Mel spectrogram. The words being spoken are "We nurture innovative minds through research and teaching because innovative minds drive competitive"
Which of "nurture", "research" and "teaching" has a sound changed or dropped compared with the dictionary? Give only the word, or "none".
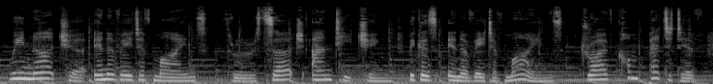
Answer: none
